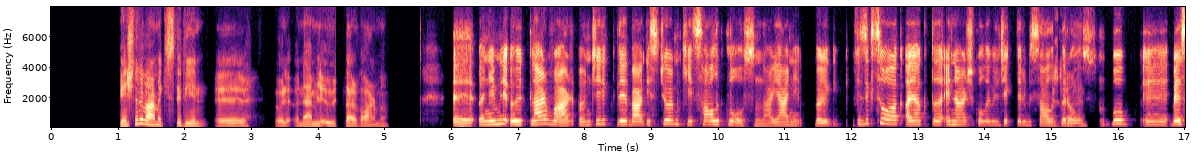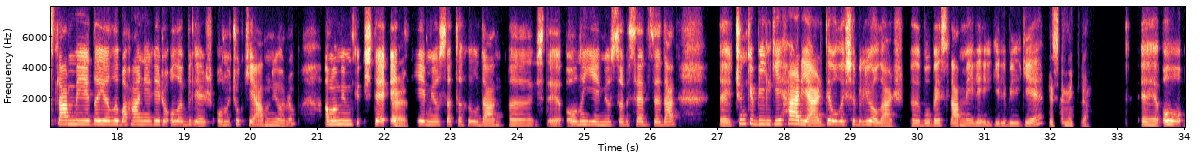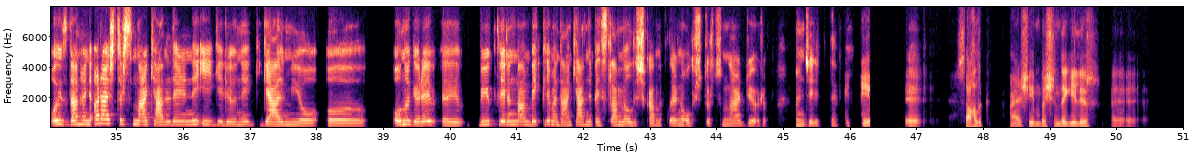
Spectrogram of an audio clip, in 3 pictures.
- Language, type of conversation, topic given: Turkish, podcast, Gençlere vermek istediğiniz en önemli öğüt nedir?
- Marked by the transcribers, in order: other noise; other background noise; tapping; unintelligible speech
